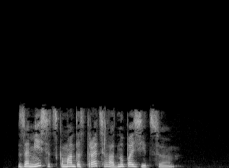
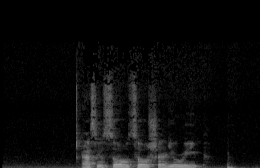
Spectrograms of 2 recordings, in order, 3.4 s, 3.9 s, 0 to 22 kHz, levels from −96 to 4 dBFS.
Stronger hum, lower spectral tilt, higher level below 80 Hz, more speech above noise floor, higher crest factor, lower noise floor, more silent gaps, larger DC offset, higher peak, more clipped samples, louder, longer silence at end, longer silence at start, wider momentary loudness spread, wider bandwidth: neither; second, -4 dB/octave vs -5.5 dB/octave; about the same, -62 dBFS vs -62 dBFS; first, 59 dB vs 32 dB; about the same, 16 dB vs 18 dB; first, -80 dBFS vs -71 dBFS; neither; neither; first, -6 dBFS vs -24 dBFS; neither; first, -21 LUFS vs -40 LUFS; first, 0.85 s vs 0.4 s; second, 0.25 s vs 1.15 s; second, 12 LU vs 18 LU; second, 8.2 kHz vs 16.5 kHz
